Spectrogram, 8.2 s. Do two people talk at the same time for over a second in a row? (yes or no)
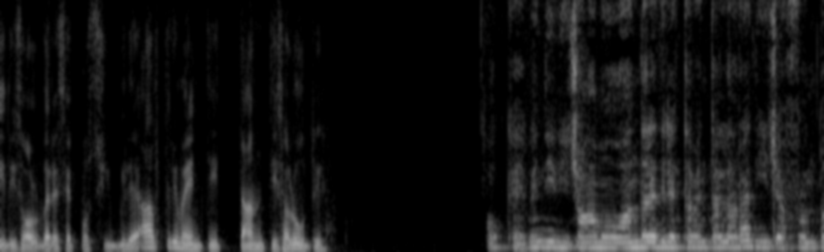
no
